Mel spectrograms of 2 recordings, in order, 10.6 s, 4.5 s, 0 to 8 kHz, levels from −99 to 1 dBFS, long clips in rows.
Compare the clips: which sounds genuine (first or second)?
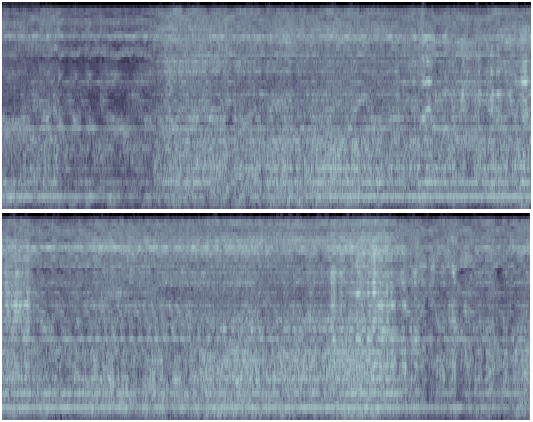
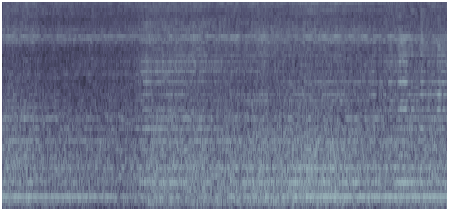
second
